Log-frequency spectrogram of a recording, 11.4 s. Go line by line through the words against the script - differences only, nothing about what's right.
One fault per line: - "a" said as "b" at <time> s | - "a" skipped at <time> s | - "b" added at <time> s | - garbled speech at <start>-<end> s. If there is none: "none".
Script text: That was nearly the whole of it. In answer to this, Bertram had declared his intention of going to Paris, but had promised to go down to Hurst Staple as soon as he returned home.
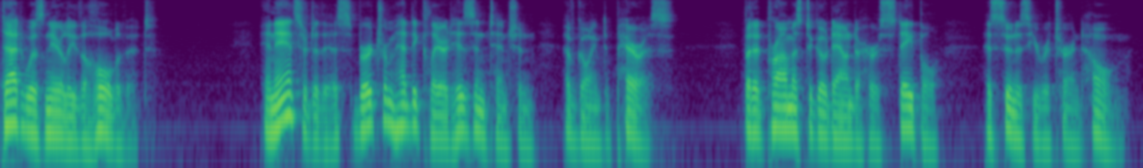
none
